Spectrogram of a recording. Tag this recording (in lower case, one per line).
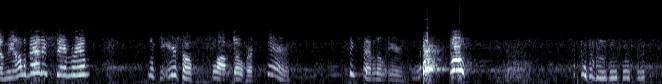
speech
canids
dog
animal
domestic animals
music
